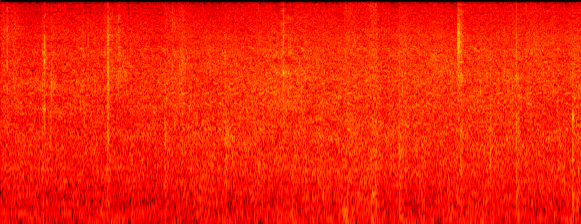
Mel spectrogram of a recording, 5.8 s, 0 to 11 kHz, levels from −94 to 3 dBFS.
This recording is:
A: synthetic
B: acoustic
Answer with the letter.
A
